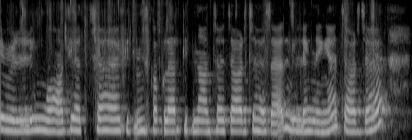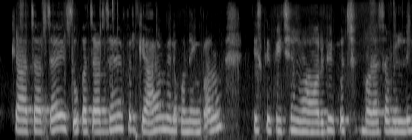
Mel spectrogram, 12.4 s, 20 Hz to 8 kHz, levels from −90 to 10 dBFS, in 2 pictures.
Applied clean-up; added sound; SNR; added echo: neural mask model Resemble Enhance denoiser.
